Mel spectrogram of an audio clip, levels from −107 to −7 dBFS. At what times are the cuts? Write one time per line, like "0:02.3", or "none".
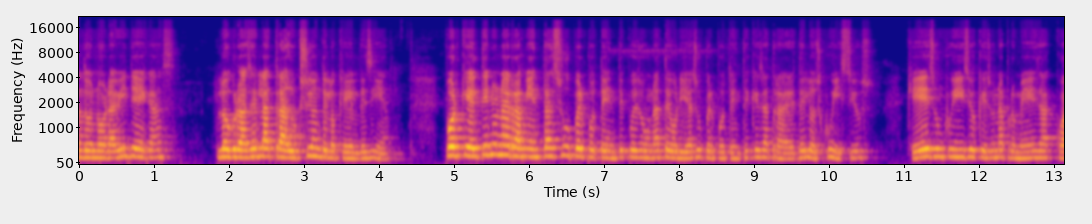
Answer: none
